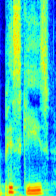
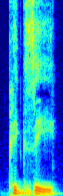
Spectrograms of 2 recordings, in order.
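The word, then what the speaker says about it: pisky: the next tribe the piss Keys I'm choosing the piss key version of the pronunciation there are others pig Z pixie piss key I'm choosing this one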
